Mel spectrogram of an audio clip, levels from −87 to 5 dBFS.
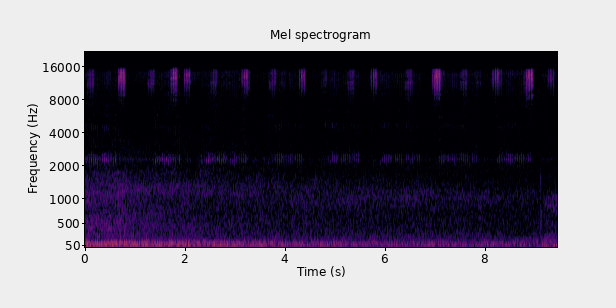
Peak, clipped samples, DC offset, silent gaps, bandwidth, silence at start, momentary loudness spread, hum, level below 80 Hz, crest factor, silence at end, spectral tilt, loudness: -26 dBFS; under 0.1%; under 0.1%; none; 15.5 kHz; 0 s; 16 LU; none; -58 dBFS; 26 dB; 0 s; -3.5 dB/octave; -50 LUFS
